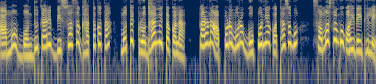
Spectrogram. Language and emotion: Odia, angry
